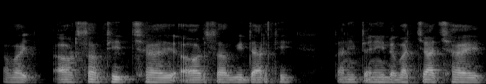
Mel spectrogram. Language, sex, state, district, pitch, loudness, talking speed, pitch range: Maithili, male, Bihar, Samastipur, 110 Hz, -31 LUFS, 170 wpm, 110-115 Hz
